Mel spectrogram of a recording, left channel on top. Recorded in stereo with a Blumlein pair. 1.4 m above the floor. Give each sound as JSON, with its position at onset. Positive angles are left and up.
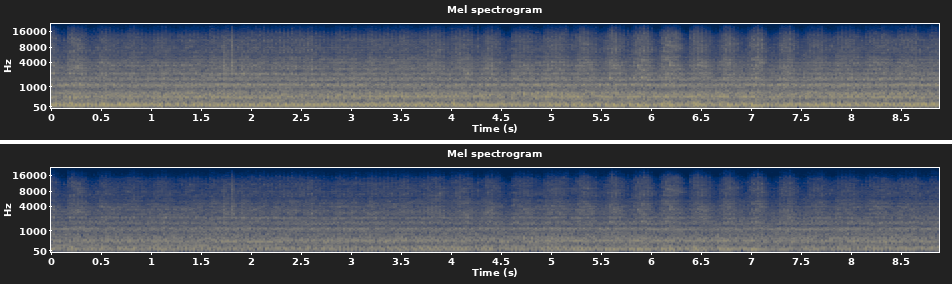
{"t": 0.0, "sound": "an engine running", "azimuth_deg": 30, "distance_m": 0.7}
